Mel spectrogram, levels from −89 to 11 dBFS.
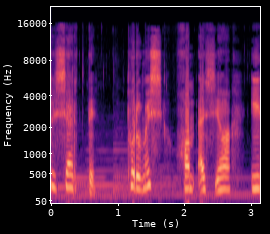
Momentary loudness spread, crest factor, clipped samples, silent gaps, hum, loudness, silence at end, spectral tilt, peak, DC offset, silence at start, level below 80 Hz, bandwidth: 11 LU; 14 dB; under 0.1%; none; none; -14 LUFS; 0 s; -3 dB/octave; 0 dBFS; under 0.1%; 0 s; -56 dBFS; 16 kHz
